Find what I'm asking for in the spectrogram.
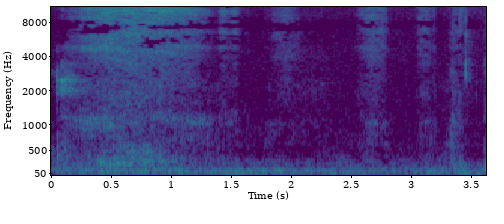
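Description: A pencil sketches a large arch shape on a sheet of paper, a soft continuous scratching that runs close and quiet for several seconds.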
